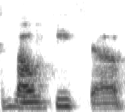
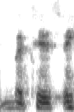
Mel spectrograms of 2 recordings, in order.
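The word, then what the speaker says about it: Bautista: it's still it's spelled b-a-u-t-i-s-d-a and then they pronounce it as baltista but but americans say it batista he no they did i think when he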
